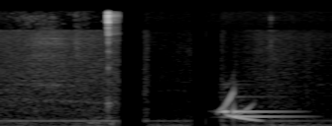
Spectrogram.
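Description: A mouse click on Microsoft Teams' hang-up button, then, about a second and a half in, Teams' short call-ended tone: a quick downward-gliding 'bloop' that settles into two held low notes and fades within about half a second.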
